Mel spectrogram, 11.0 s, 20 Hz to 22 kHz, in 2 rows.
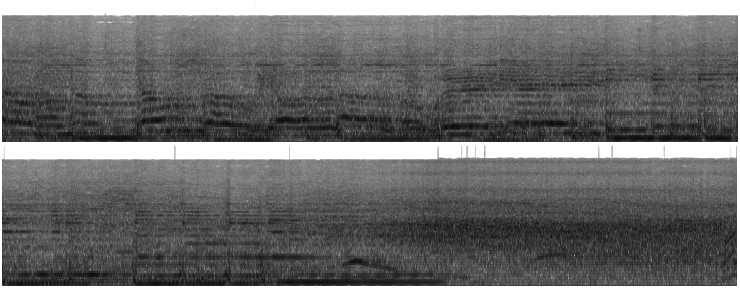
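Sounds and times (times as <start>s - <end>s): crowd screaming and cheering: 7.4s - 11.0s.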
